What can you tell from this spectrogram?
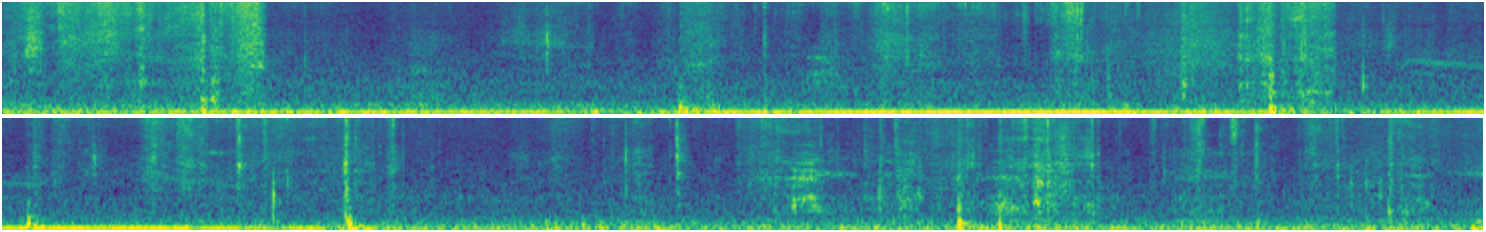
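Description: Adobe bricks being handled at a rocket stove: gritty scraping and rustling with a few light knocks. A low steady hum sits under it, breaking off a few times and stopping about two-thirds of the way through.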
